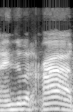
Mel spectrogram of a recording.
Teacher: চাপ দিতে হবে গলায়, চাপ দিয়ে বের করতে হবে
